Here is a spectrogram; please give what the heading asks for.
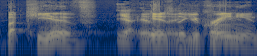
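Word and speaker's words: Kyiv: kiev depending on k-y-i-v yeah if you say kiev that's the russian pronunciation but kiev is the ukrainian pronunciation so kiev is what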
